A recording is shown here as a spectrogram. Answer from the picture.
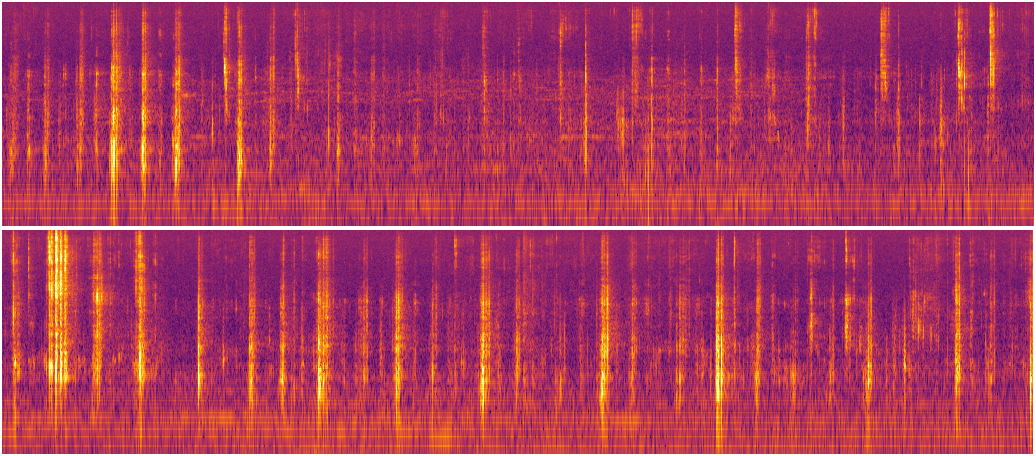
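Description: Biting and chewing crispy baked pork belly crackling, a run of sharp crunches all through, the loudest bite about sixteen seconds in.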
